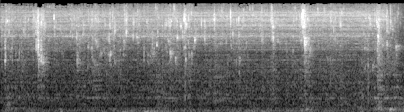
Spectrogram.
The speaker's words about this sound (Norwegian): bare skylle hendene litt. Og så ta på litt såpe og gni det ordentlig inn. Og så skyller man av såpen.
